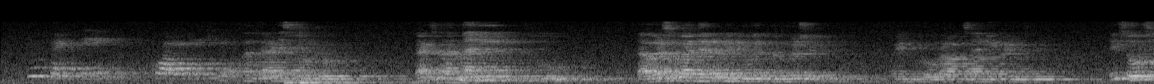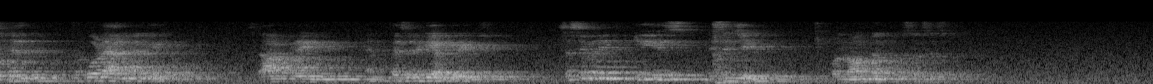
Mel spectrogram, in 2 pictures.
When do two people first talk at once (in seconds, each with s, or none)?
none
